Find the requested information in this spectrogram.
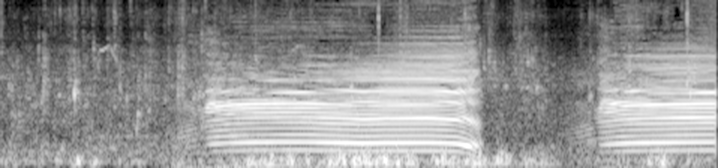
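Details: A tame cow walking past a puddle on a road bordering a forest gives one long, full moo that falls slightly at its end. After a short pause a second moo starts, over a low rumbling background.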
